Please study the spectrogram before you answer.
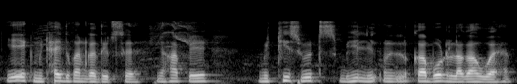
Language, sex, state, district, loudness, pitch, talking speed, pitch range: Hindi, male, Jharkhand, Palamu, -19 LUFS, 140 Hz, 195 wpm, 130-150 Hz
